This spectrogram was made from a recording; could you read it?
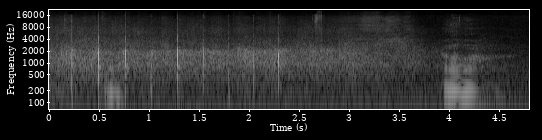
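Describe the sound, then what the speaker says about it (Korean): A church congregation at a Wednesday prayer service gives a sparse round of scattered claps, a handful of sharp hand strikes spread over a couple of seconds, followed by a voice starting to speak. "우리 박수로 잠깐 격려하면 좋겠습니다"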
